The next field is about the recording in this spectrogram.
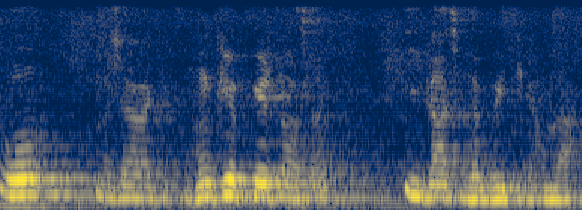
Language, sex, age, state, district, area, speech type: Maithili, male, 60+, Bihar, Supaul, rural, spontaneous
